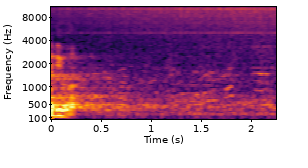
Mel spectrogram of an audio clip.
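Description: A man's voice through a public-address system ends a word with a short fading echo. A pause follows, filled only with faint, steady background hiss from the amplified sound system.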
